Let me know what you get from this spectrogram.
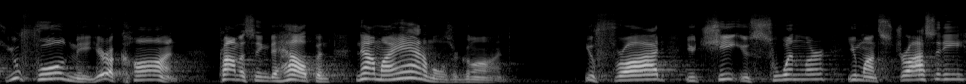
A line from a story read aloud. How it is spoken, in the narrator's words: she cried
